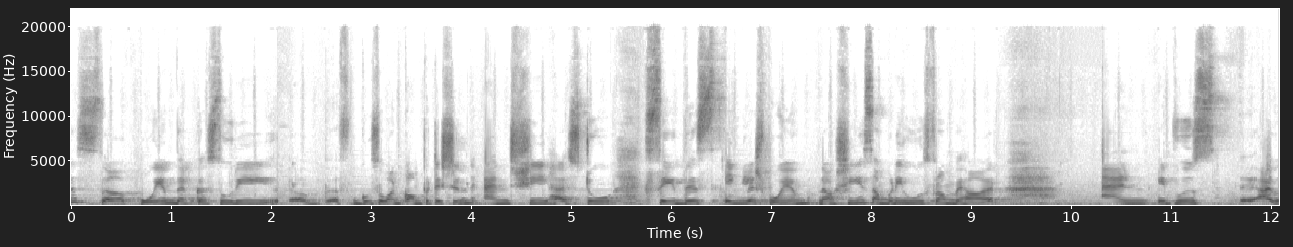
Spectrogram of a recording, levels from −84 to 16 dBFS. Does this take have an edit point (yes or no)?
yes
